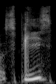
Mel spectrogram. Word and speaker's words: Splice: Vous êtes la fondatrice de la marque Splice. On dit Splice ou on dit Splice ? – On dit alors Splice parce qu'on est en France, mais le terme, c'est un terme anglais à la base. – Alors, ça s'écrit S-P-L-I-C-E, je le précise.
